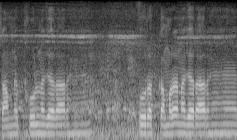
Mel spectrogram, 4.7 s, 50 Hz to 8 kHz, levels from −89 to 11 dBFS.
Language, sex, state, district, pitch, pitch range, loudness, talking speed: Hindi, male, Jharkhand, Ranchi, 145 Hz, 140-145 Hz, -15 LUFS, 150 wpm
